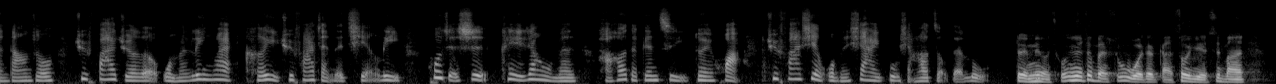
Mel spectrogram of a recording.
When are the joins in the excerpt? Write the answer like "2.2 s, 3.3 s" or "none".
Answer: none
